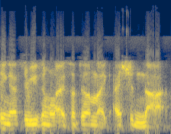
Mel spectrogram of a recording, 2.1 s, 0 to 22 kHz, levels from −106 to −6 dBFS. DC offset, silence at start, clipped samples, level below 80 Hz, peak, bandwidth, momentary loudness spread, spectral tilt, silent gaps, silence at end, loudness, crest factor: under 0.1%; 0 s; under 0.1%; -48 dBFS; 0 dBFS; 9.8 kHz; 2 LU; -6.5 dB/octave; none; 0.1 s; -9 LUFS; 10 dB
